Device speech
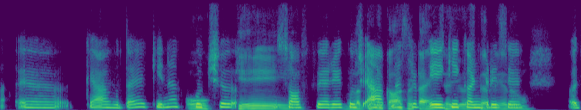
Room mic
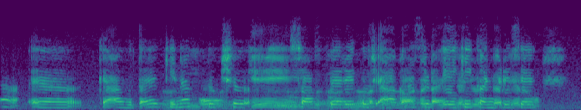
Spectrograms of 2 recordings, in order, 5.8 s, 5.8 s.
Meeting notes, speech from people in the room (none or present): present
